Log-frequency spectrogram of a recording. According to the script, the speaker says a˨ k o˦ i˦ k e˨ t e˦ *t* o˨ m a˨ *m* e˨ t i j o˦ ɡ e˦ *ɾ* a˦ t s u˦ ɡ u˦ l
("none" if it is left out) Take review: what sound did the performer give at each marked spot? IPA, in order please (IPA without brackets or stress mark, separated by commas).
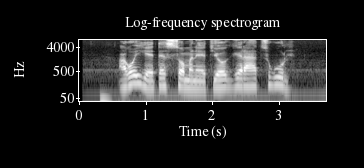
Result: s, n, ɾ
